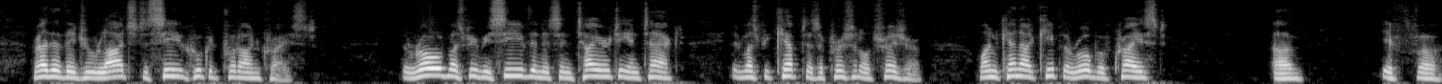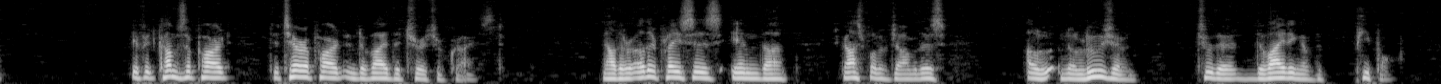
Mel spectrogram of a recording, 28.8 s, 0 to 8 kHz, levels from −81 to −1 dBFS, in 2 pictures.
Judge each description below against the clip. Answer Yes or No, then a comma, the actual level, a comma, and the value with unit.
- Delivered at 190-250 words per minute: No, average, 150 wpm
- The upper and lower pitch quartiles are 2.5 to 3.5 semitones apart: No, average, 4.2 semitones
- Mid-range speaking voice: Yes, medium, 155 Hz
